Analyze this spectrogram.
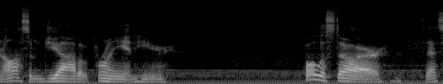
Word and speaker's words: Poo: is doing an awesome job of praying here poar that's how you say it the cat's going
